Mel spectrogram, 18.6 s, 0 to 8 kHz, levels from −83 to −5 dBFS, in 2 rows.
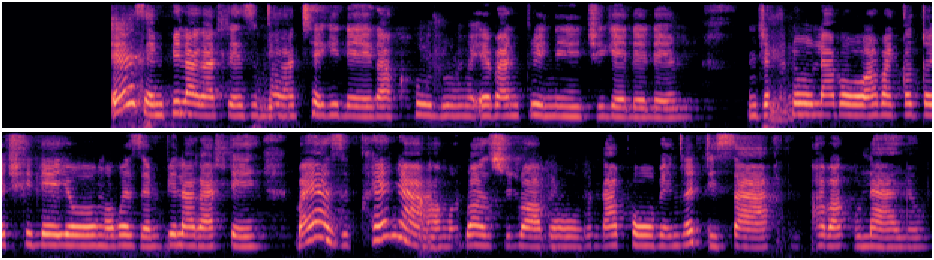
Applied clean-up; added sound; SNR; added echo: neural mask model DeepFilterNet 3.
